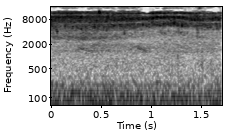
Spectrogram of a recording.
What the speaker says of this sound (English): And these are nano bubbles.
